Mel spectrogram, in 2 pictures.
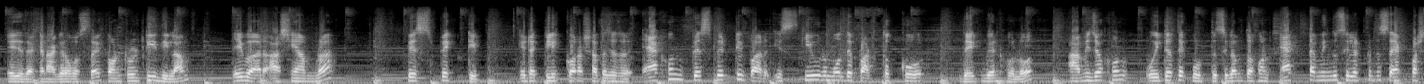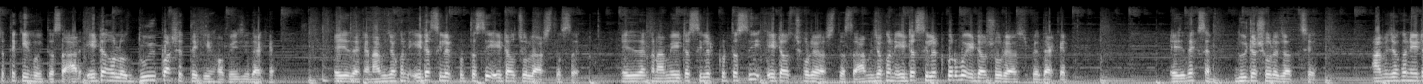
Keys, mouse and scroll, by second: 1.2 ctrl+t, 2.3 right click, 5.1 click, 16.3 click, 16.3-20.2 drag, 20.2-24.6 drag, 25.0 click, 25.3-28.4 drag.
